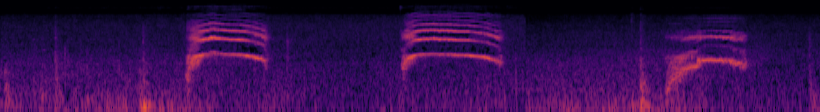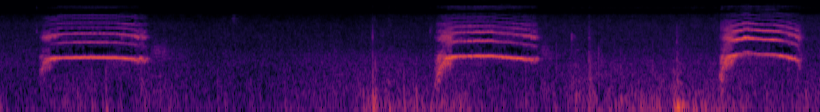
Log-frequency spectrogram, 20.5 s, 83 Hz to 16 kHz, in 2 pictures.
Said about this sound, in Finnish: Siitä taitaa muuten olla jo 12 vuotta aikaa, kun luontoillassa käsiteltiin aihetta naukuva orava tai vinkuva orava, ihan miten haluatte.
